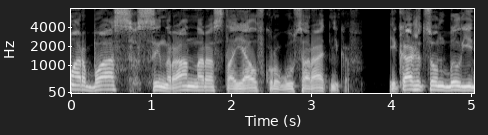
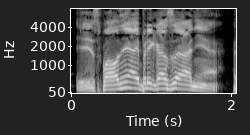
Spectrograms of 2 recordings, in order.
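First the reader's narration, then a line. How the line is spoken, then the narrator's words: Barking. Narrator (Russian): рявкнул гном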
